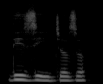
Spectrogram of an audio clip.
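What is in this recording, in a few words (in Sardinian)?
"disìgios", female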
